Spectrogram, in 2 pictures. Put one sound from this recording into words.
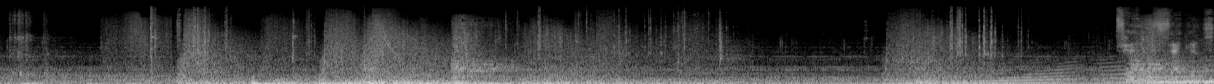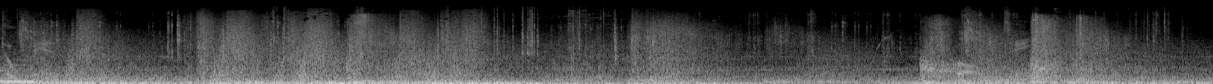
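Gunshots and explosions from a game ring out repeatedly.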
